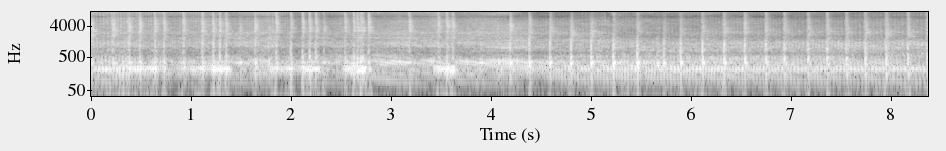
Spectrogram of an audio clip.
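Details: 1987 Honda TRX250R first minutes after complete rebuild with new late-model main and transmission bearings, main seals, Honda crank and ESR 310PV cylinder: crisp two-stroke crackle revs and settles to steady popping idle; healthy, runs like new.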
